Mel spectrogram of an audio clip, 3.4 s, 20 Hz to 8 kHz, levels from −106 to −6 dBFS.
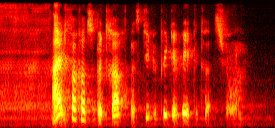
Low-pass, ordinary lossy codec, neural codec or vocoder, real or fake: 7.2 kHz; none; autoencoder, 22.05 kHz, a latent of 192 numbers a frame, VITS, trained on one speaker; fake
